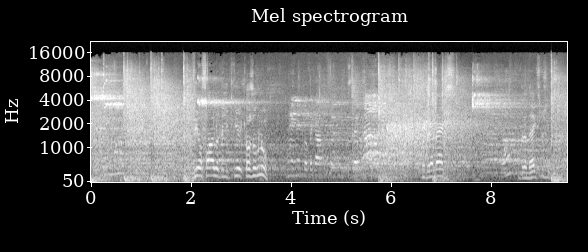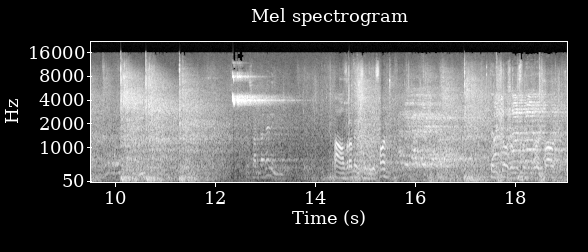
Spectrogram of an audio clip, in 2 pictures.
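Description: Men shout and call out across an echoing hall.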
